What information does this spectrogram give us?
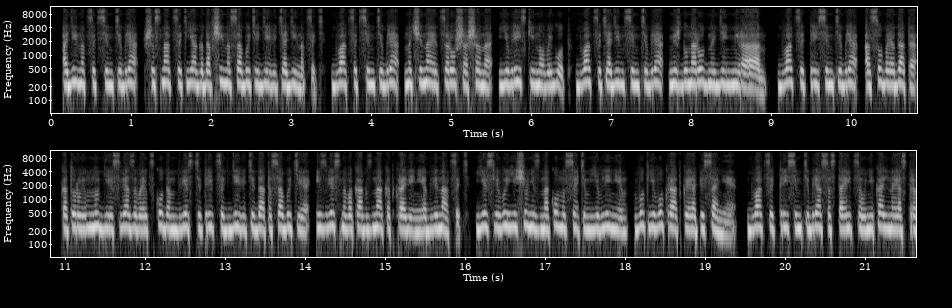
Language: Russian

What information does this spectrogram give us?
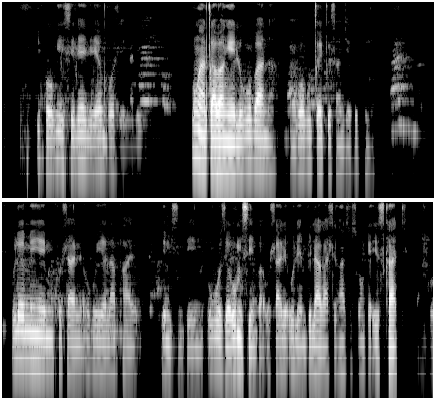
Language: North Ndebele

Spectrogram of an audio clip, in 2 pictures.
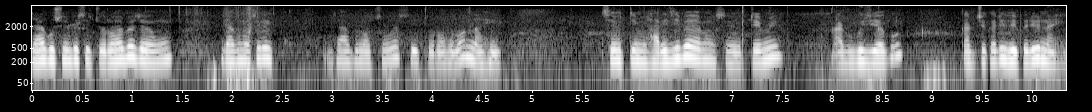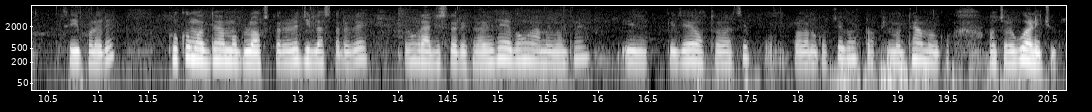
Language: Odia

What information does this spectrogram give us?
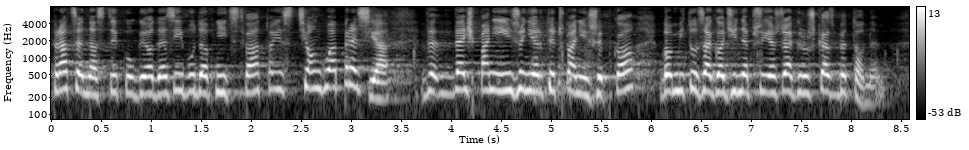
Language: Polish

